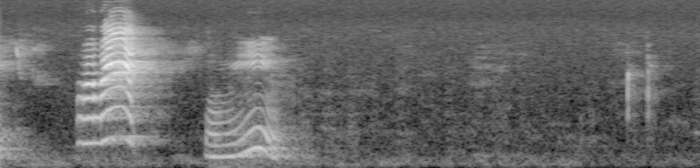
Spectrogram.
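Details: Pet talking parrot saying mummy: two loud, rising-and-falling harmonic syllables in the first two seconds, then quiet room noise with a couple of faint clicks near the end.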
